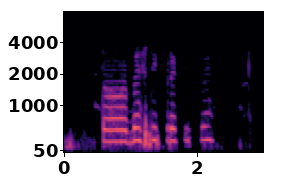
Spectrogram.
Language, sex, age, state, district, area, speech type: Santali, female, 18-30, Jharkhand, Seraikela Kharsawan, rural, conversation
